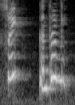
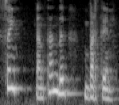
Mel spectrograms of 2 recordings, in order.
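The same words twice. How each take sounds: First: Put-on very high childish squeak. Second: Put-on softer child voice. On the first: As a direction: squeal it like a small kid. (ಎತ್ತರದ ಮಗುವಿನ ಧ್ವನಿ) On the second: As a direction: settle the kid voice down. (ಮೆದುವಾದ ಮಗುವಿನ ಧ್ವನಿ) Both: Child voice repeating phrase.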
